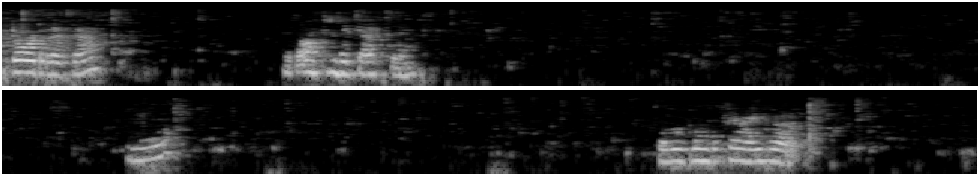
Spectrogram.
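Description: A young woman speaks calmly and softly, close to a microphone, in short bursts with pauses.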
